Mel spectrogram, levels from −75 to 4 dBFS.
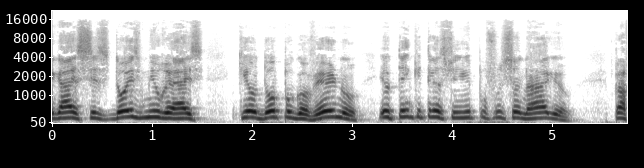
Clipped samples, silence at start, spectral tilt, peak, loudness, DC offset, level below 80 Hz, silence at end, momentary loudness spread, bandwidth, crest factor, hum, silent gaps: under 0.1%; 0 s; -7 dB/octave; 0 dBFS; -13 LUFS; under 0.1%; -46 dBFS; 0 s; 9 LU; 15.5 kHz; 12 dB; none; none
